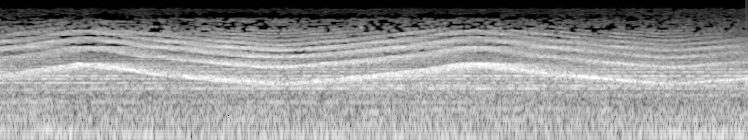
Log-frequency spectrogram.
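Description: Emergency vehicle siren in a slow wail, its pitch rising and falling about every four seconds and peaking twice, over a low steady rumble.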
